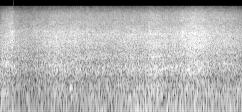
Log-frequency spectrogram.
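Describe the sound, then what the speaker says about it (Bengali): Sea waves crash and surge continuously on the shore of Mousuni Island right beside beach camp tents, a loud, steady roar of surf mixed with wind buffeting the microphone, with no voices. "সমুদ্রে জল এসে আছাড় মারছে একদম ক্যাম্পের টেন্টের পাশে।"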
